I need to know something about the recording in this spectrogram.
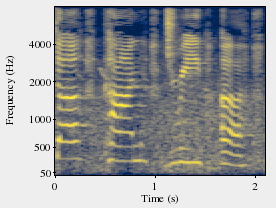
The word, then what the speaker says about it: Shakandria: It's pronounced Shakandria, no silent letters, no accents, preferably pronounced with the drawl of a southern accent.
